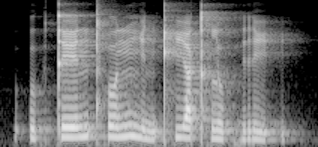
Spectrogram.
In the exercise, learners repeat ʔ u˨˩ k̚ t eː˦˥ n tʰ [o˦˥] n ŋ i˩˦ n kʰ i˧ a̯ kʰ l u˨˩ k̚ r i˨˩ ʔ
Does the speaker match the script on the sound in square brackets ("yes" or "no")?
yes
